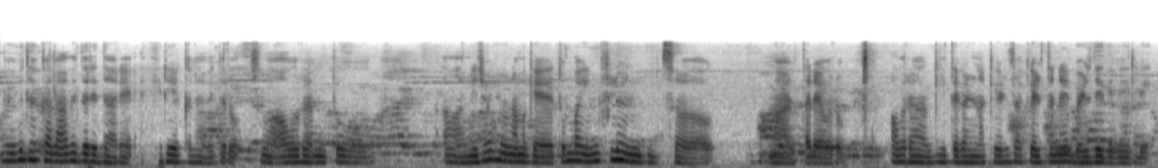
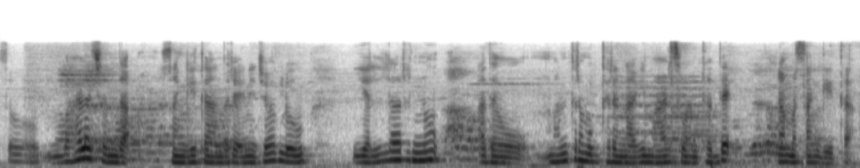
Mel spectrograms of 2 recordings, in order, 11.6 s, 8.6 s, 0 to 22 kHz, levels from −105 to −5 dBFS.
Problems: background conversations at intervals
